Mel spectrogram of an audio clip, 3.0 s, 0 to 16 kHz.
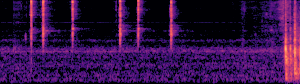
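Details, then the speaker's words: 2002 Chevy Silverado Duramax aftermarket lift pump relay: six sharp, unevenly spaced clicks as it chatters on and off, with corroded relay, poor ground wire and a melted 30A fuse found. "So if you take the relay out, which I'm trying to do with one hand here, you should be able to hear it click on and off."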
